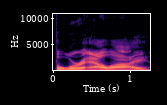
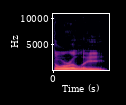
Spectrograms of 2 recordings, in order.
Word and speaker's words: thoroughly: You guys aren't even writing the pronunciation right. Thor Ally. I'm saying Thorally, not Thor Ally.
